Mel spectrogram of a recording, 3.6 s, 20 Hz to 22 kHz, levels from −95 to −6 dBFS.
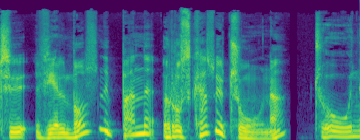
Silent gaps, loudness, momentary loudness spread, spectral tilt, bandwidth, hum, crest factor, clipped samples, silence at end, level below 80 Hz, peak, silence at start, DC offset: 2.91-2.96 s; -13 LUFS; 5 LU; -5 dB/octave; 17 kHz; none; 10 dB; under 0.1%; 0 s; -36 dBFS; -2 dBFS; 0 s; under 0.1%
